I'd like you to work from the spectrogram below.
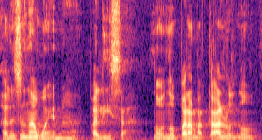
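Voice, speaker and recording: A middle-aged man preaching a sermon as pastor, animated, acting out scenes with sudden cries and calling the congregation brothers and sisters. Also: medium pitch, normal speed. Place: church sanctuary. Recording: long reverb of a church hall.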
